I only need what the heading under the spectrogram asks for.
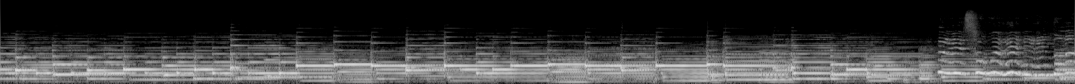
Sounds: keyboard (musical), music, piano

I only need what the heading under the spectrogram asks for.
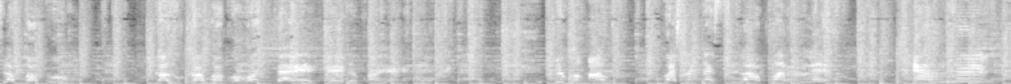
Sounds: music, rapping

